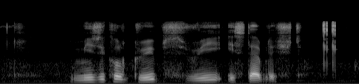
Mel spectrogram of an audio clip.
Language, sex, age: English, male, 22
